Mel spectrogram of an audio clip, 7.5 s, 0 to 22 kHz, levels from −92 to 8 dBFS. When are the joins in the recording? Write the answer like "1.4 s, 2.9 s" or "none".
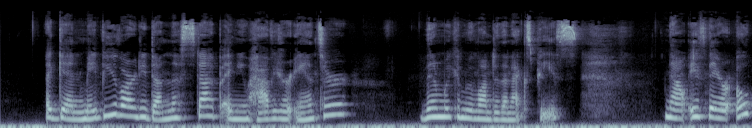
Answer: none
